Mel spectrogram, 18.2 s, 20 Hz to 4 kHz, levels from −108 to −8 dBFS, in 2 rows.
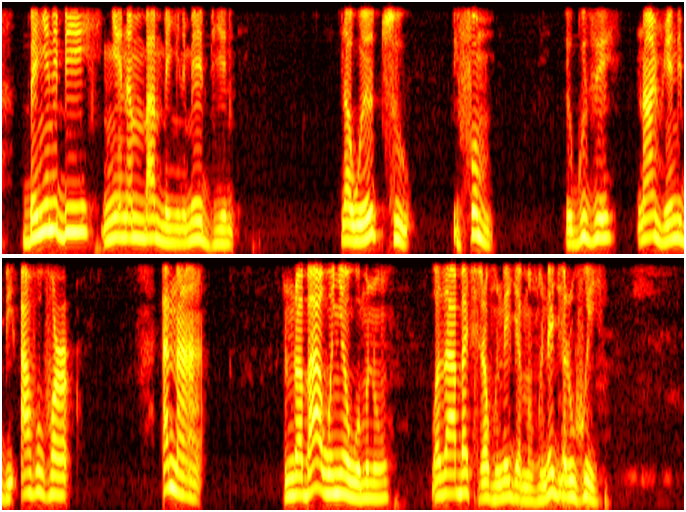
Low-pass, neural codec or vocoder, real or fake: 3.6 kHz; none; real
